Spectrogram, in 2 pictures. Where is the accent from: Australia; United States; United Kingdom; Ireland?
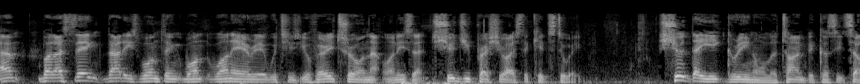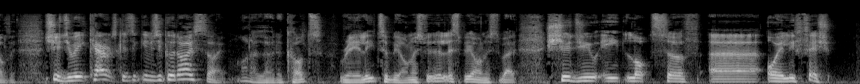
United Kingdom; England; I was born and bred in England. I am English. My father was... his father is from Cyprus. He's Greek. Greek Cypriot.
